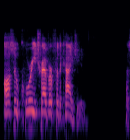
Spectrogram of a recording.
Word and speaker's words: Kaiju: And also Corey Trevor for the Kaiju.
